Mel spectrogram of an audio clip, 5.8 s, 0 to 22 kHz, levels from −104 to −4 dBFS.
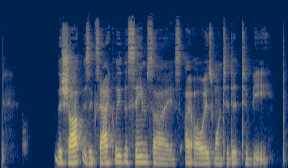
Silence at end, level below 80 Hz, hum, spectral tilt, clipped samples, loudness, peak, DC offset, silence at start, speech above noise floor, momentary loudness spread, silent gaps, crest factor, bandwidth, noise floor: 0.1 s; -72 dBFS; none; -4.5 dB/octave; under 0.1%; -32 LUFS; -8 dBFS; under 0.1%; 0.05 s; over 58 dB; 16 LU; 0.72-0.76 s; 24 dB; 14.5 kHz; under -90 dBFS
